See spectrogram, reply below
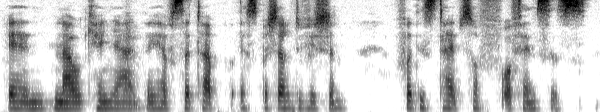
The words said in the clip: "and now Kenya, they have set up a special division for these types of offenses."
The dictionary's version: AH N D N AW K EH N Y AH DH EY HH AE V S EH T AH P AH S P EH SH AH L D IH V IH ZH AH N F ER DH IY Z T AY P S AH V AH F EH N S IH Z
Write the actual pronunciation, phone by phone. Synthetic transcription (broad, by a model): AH N D N AW K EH N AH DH EY HH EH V S EH T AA P AH S P EH SH AH L D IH V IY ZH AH N F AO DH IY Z T AY P S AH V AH F EH N S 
